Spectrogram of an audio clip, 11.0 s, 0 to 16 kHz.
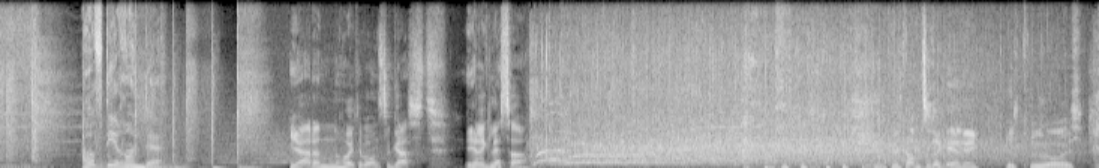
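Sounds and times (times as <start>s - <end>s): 
speech: 0.8s - 1.8s, 2.9s - 5.5s, 7.8s - 10.9s
live audience applauding: 5.3s - 10.9s
laughter: 7.2s - 10.9s.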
